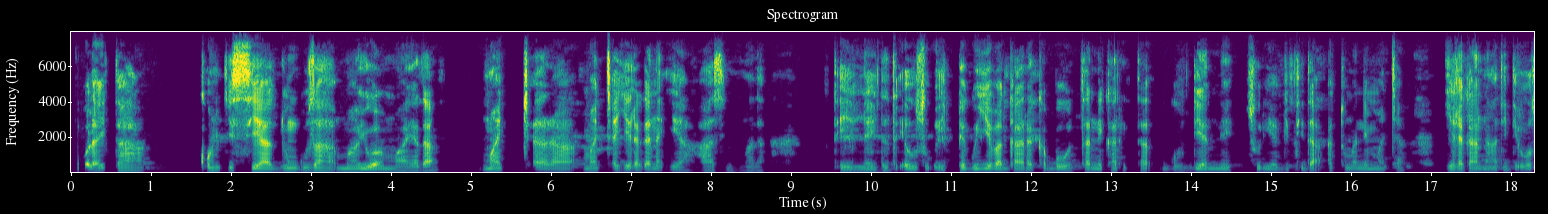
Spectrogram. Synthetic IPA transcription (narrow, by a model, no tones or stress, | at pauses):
wɔlɐjt̪ːaː | kʼɔnt͡ʃʼːɪsːɪjaːd̪ʊŋɡʊzaːmaːjʊwamaːjɐd̪ɐ | ɐt͡ʃː | mɐt͡ʃʼːɐjɛlɐ̰ɡɐnɐ̰ʔɪjahaːsɪmːɐd̪ɐ | t̪ʼe̞ːlːɐjd̪ɐd̪ɛʔɛwsʊɪ̰pːɛɡʊjːɛβɐɡːaːɾɐkːɐbo̞ːt̪ʰːɐnːɛkʰɐɾɛt̪ːɐ̰ɡʊd̪ːɪjɐnːɛ | sʊɾɪjɐɡɪt̪ːɪd̪ɐ̰ɐt̪ːʊmɐnːɛmɐt͡ʃʼːɐjɛlɐɡanaːt̪ɪd̪ɛ̰ʔo̰ːs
